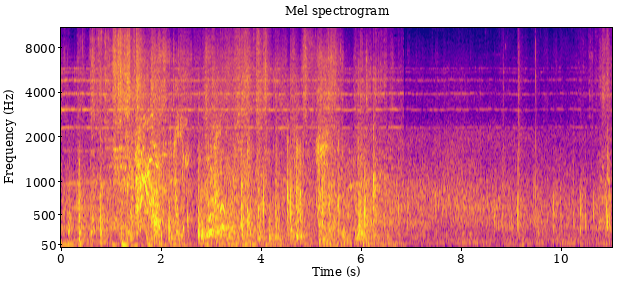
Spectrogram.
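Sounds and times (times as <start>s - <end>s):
running footsteps on concrete: 0.0s - 11.0s.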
